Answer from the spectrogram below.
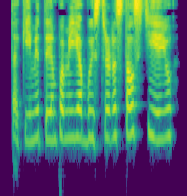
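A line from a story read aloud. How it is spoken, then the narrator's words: Moaning. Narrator (Russian): простонал принц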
